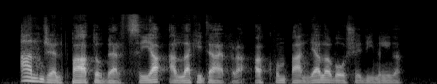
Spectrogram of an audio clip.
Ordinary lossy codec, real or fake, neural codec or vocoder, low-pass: MP3, 48 kbps; fake; codec, 16 kHz in and 24 kHz out, 0.6 kbps, FocalCodec, streaming, 4096 codes; 10.8 kHz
